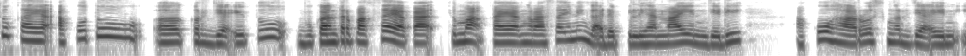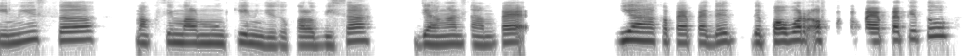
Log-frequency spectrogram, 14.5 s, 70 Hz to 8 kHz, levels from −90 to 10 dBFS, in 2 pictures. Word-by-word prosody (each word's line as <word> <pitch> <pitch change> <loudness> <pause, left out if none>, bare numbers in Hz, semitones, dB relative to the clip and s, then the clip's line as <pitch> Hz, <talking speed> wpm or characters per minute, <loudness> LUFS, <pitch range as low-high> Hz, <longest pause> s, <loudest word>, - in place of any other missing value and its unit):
tuh 395 - -3
kayak 260 -7 +1
aku 235 +6 -3
tuh, 375 0 +1 0.3
eee, 225 0 +1
kerja 205 -3 -2
itu 320 +11 -5
bukan 205 +3 +4
terpaksa 245 +3 +4
ya, - - +7
Kak, 215 +1 +4
cuma 235 +1 +3
kayak 220 -1 +3
ngerasa 215 +4 -1
ini 290 +2 -3
nggak 180 -9 +1
ada 190 - -1
pilihan 195 +1 -2
lain. 205 +1 +1
Jadi 210 +7 -3 0.4
aku 275 +9 -1
harus 225 +1 0
ngerjain 195 -4 -3
ini 220 +7 -4 0.2
semaksimal 235 -5 -2
mungkin 210 0 -3
gitu 170 -2 -8
kalau 180 -1 -2
bisa 185 +9 -1 0.3
jangan 200 0 -2
sampai 205 - 0 0.7
ya 260 -1 +4
kepepet 220 -2 -1
the 230 +3 -1 0.2
the 225 - -2
power 245 +4 +6
of 270 -1 +1 0.2
kepepet 250 +2 +4 0.2
itu 390 +1 -1
225 Hz, 160 wpm, -22 LUFS, 205-255 Hz, 0.7 s, ya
